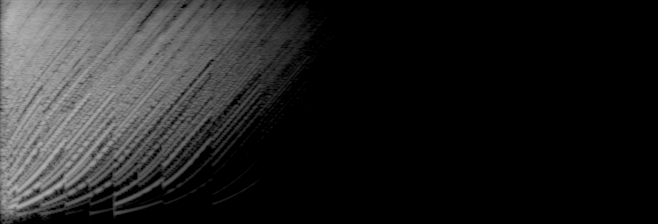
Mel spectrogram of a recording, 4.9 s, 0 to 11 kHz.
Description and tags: Bouncing Power Up 1 1
In-game power-up type sound made using a vintage Yamaha PSR-36 synthetizer. Processed in DAW with various effects and sound design techniques.
Bouncing, Classic, Design, Game, Happy, Notification, Player, Power, PSR-36, Retro, Sound, Synth, Synthetizer, Up, Video, Vintage, Yamaha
